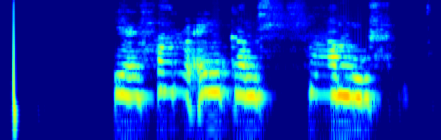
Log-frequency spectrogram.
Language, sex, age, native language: Icelandic, male, 7, Icelandic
